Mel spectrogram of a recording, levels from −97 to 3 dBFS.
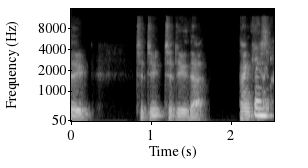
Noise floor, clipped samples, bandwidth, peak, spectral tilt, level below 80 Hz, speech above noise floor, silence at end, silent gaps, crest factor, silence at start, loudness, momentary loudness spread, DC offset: -67 dBFS; under 0.1%; 12 kHz; -8 dBFS; -6 dB/octave; -56 dBFS; 43 dB; 0 s; none; 18 dB; 0 s; -27 LUFS; 17 LU; under 0.1%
